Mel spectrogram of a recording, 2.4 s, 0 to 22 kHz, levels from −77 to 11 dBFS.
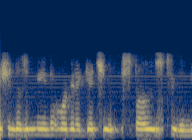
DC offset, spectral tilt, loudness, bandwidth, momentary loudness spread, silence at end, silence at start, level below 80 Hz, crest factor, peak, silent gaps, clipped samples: under 0.1%; -9 dB/octave; -9 LUFS; 4.7 kHz; 4 LU; 0 s; 0 s; -54 dBFS; 8 dB; 0 dBFS; none; under 0.1%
